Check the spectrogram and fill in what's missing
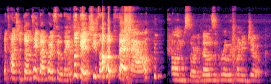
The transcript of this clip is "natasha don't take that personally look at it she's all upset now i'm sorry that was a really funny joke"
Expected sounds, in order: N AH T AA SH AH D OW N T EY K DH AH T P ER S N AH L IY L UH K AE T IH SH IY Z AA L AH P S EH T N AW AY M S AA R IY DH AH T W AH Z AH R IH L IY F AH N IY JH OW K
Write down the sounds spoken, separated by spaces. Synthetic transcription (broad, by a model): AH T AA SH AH D OW N T EY K DH AH T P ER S AH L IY L UH K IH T SH IY Z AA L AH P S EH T N AW AY M S AA R IY DH AH T W AH Z AH R IH L IY F AH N IY JH OW K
